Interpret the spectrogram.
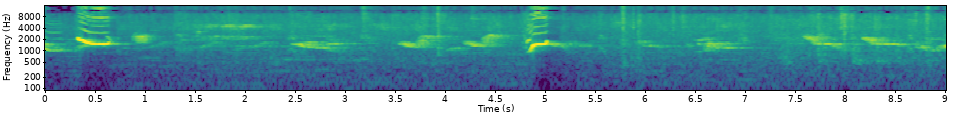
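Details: Black-throated laughingthrush (Garrulax chinensis), a kept bird singing while its owner is away: loud rich whistled phrases with sharp upslurred notes, scattered among softer warbled and chirping fragments in a quiet background.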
